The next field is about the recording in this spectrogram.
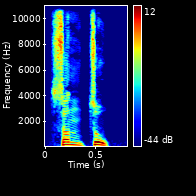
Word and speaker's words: Sun Tzu: Sun Tzu. – Vous le prononcez extraordinairement bien, dit ça, je suis impressionné.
